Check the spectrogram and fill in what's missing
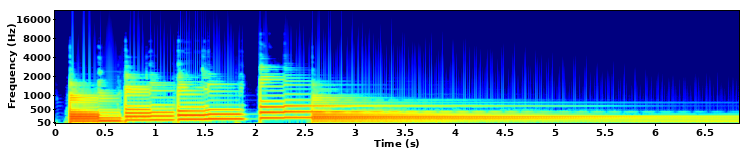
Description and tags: guitar melody 9
Improvised samples from home session..
groovie, pattern, fusion, licks, lines, acid, apstract, guitar, funk, jazzy, jazz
